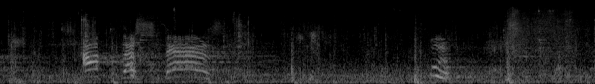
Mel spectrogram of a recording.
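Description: Weapons strike and clash in a close fight.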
